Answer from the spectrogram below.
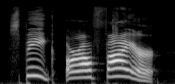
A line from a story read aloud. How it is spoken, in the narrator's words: shouted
